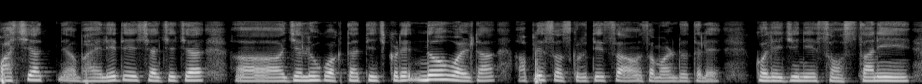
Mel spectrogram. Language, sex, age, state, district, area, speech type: Goan Konkani, male, 30-45, Goa, Canacona, rural, spontaneous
